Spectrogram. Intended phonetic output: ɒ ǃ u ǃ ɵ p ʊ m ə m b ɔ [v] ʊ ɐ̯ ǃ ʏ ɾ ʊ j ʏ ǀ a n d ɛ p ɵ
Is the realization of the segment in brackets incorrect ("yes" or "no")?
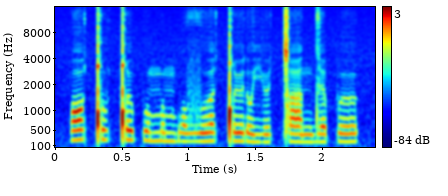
no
